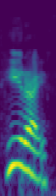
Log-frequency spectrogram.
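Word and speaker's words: Hiraeth: Hiraet. Thank you, man. Hiraet. Okay, it's Hiraet. No, I don't like it. So it's pronounced Hiraet.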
